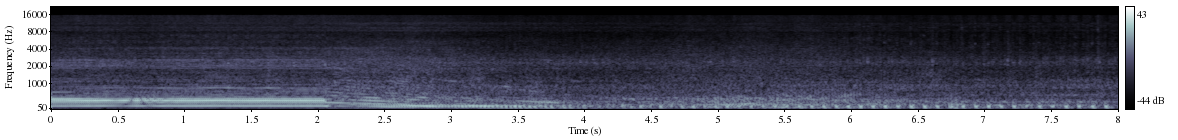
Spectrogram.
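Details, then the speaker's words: Honda Grand motorcycle with the fake CDI fitted, kickstarted: starts easily but revs hold flat at a ceiling then sag to lumpy idle, a higher limit than the original CDI; rev limiting. "Ini enak hidupnya, cuman masih sama mentok. Cuman bedanya dengan yang lama. Nah ini yang lama dia pendek banget, gas mentoknya pendek banget, dikit aja udah mentok."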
